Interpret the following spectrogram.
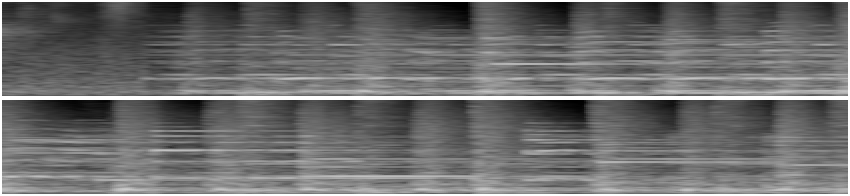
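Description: Band music starts about a second in: a drum kit keeping a steady beat under guitar and a bass line.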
